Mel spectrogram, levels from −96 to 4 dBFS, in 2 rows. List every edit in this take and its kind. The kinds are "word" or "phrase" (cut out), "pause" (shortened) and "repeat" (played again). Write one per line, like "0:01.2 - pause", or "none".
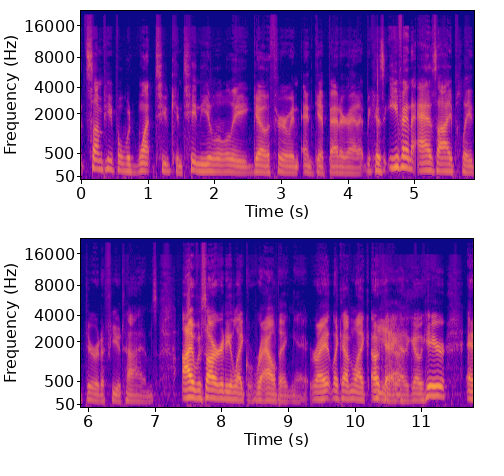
none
